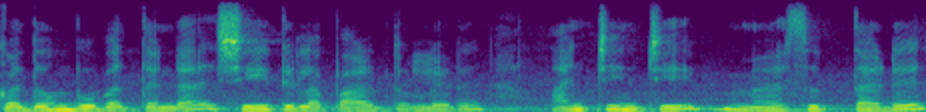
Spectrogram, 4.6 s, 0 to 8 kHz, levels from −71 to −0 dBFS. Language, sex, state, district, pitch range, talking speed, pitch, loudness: Tulu, female, Karnataka, Dakshina Kannada, 210-235 Hz, 115 wpm, 220 Hz, -14 LUFS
